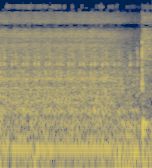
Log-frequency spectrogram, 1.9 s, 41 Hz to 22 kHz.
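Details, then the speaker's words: 2003-2008 Honda Pilot at idle with the alternator connector unplugged: smooth, even idle with no whining at all, confirming the alternator caused the rpm-rising whine; alternator then replaced. "Purring like a kitten. No whining sound at all."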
